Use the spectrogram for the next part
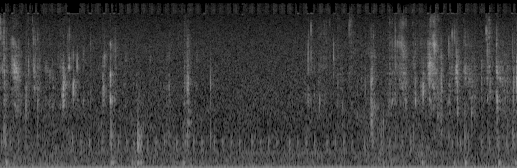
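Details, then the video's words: Dungi, a pet dog, eating an apple indoors, unedited: crisp crunching bites come in irregular bursts across the clip, sharp clicks and wet chewing in a small quiet room. "강아지 사과 먹방"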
